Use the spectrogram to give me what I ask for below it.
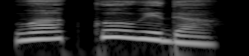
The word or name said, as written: ವಾಗ್ವಾದ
